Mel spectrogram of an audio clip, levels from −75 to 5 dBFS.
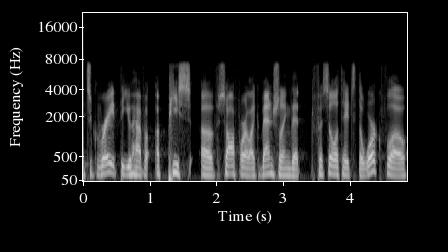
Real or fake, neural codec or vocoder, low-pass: real; none; 7.2 kHz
